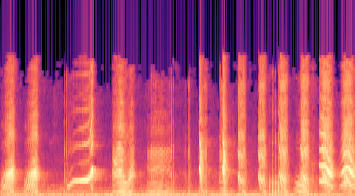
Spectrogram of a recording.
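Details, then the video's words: Talking parrots of a family, playing and speaking Urdu and Hindi, give a jumble of short harsh squawks and sliding whistles, several bright clicks near the end, with a low room hum underneath. "Gorgeous Talking Parrots Playing And Speaking In Urdu Hindi"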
